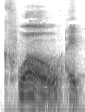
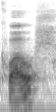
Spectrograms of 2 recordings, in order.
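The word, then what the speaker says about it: Qwo: There is now the first FDA-approved cellulite dissolving injection called Quo. It's Q-W-O, so I think that's probably how you pronounce it, Quo, which is a treatment for not like apparently like really intense cellulite.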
